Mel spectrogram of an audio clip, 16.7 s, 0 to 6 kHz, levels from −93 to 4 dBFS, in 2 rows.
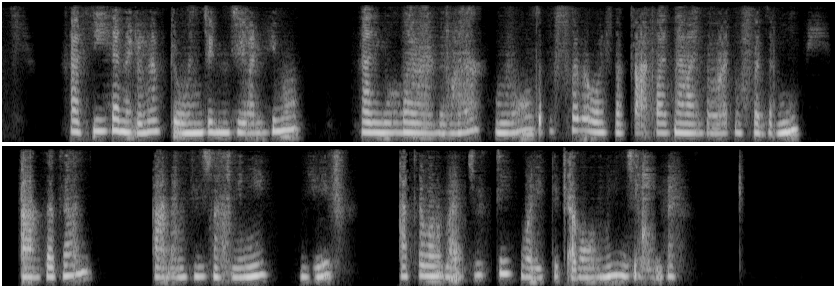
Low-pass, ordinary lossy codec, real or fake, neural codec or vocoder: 5.4 kHz; AAC, 32 kbps; fake; codec, 44.1 kHz, 0.9 kbps, DAC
